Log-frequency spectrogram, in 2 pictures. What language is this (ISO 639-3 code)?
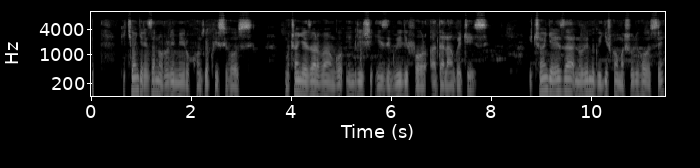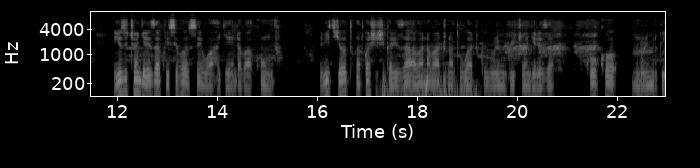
kin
